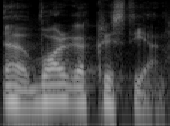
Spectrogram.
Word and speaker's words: Varga Krisztián: Varga Krisztián. So Varga. Last name basically Krisztián. So in Hungarian you switch to first name and last name. So it's last name first and first name last.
